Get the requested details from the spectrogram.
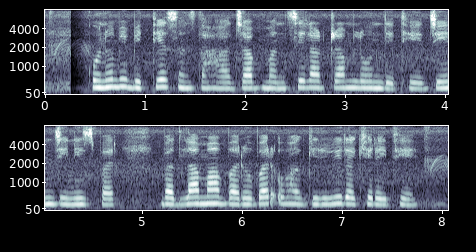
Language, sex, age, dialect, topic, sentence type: Chhattisgarhi, female, 18-24, Central, banking, statement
